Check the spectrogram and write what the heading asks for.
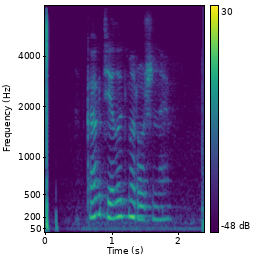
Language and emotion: Russian, neutral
